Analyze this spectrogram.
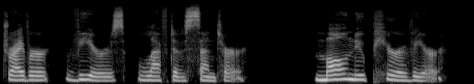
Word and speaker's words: molnupiravir: like a drunk driver veers left of center mall new piravir malnu piravir put the primary emphasis on the syllable pier and the secondary emphasis on the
